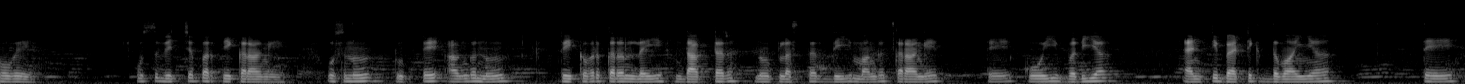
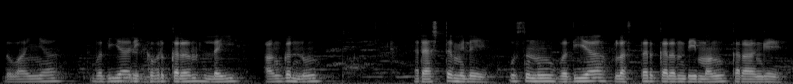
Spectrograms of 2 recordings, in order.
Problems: none marked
